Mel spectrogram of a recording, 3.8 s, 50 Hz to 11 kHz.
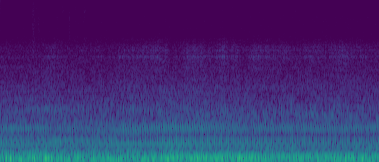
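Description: Steady, loud engine drone from a 2021 BMW 430i Convertible in sport mode with the roof up, cruising with a constant low hum and no talking.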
